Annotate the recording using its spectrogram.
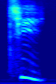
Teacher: Et par contre, celles qui sont, je ne sais pas comment on les appelle, les fortes, c'est plus proche des consonnes anglaises. Genre coffee, parce qu'il y a de l'expiration d'air.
